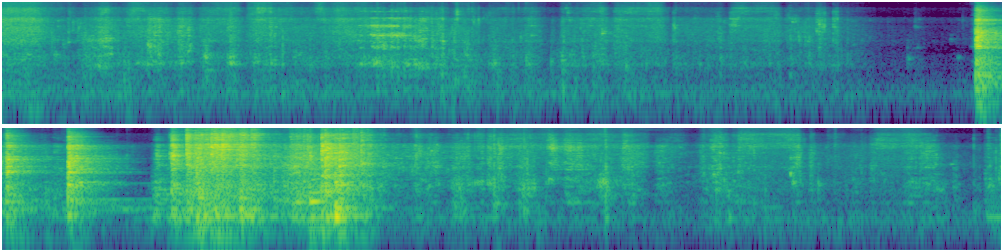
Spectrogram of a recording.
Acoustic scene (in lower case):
kitchen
